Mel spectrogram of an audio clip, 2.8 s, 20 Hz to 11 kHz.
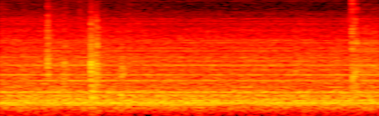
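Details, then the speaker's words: Micron Home MPC with cover off on the bench, first boot since the factory, in the Windows 95 setup wizard: constant droning hum with a fixed whine on top, a super loud PC cooling fan. "This is rather exciting. I'm sorry all you can hear is a super loud fan noise."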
